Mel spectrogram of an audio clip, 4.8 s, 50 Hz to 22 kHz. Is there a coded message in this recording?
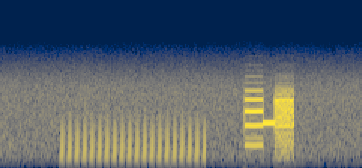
Yes: caller ID data burst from 0.8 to 3.9 s, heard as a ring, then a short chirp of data, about 1200 baud.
